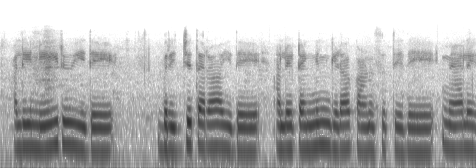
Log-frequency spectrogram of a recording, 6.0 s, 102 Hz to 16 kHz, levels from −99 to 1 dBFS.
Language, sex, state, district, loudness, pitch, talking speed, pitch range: Kannada, female, Karnataka, Bellary, -30 LUFS, 180 Hz, 120 wpm, 175-190 Hz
